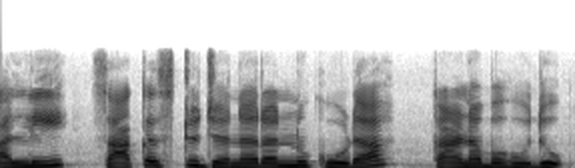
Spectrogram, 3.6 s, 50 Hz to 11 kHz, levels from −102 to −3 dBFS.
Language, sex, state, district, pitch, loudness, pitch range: Kannada, female, Karnataka, Bangalore, 230 Hz, -12 LUFS, 215-275 Hz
